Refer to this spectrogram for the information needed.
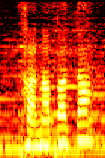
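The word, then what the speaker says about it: たなばた: 古时日本有神事活动塔那巴达，写成汉字就是棚屋的棚和机器的机，日语发音是塔那巴达。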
